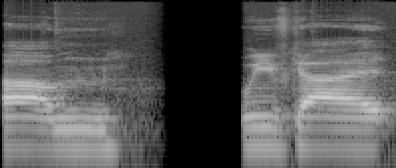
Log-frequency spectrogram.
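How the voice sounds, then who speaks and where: A man's voice: fairly low pitch, completely flat delivery, extremely slow. A man with a Midwestern American accent, chatting casually on a live game stream and thinking aloud as he reads. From Midwestern United States.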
